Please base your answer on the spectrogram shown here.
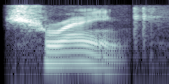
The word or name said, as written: shrank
